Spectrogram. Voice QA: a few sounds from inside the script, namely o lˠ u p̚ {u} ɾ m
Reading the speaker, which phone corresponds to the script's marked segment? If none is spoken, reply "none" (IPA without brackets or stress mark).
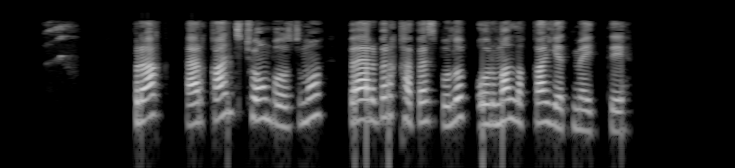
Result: o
